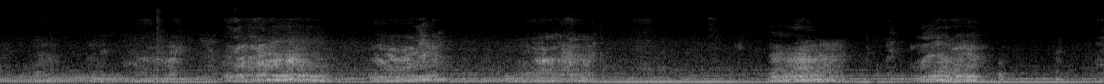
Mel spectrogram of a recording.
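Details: American bulldog growling while fighting a German shepherd and a Maltese: a series of deep, rough growls in bursts of roughly a second, rising and falling, with a steady low electrical hum underneath.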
